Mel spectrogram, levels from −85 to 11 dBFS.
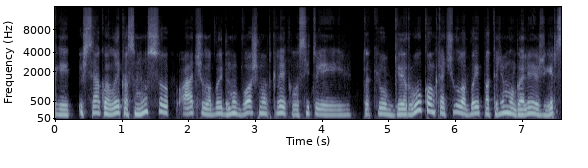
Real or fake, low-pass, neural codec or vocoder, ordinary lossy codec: fake; 14.4 kHz; codec, 44.1 kHz, 2.6 kbps, SNAC; Opus, 16 kbps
